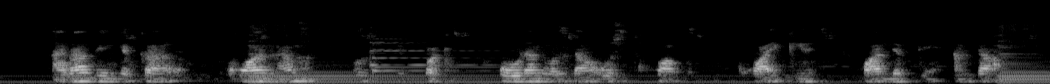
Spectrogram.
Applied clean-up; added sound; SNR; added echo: none; Piano; 17 dB; reverberation time 0.3 s.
